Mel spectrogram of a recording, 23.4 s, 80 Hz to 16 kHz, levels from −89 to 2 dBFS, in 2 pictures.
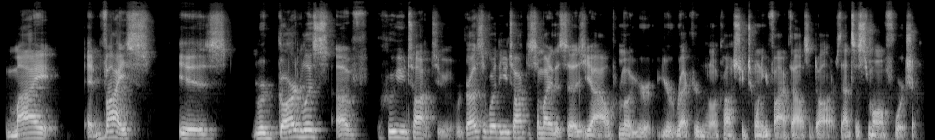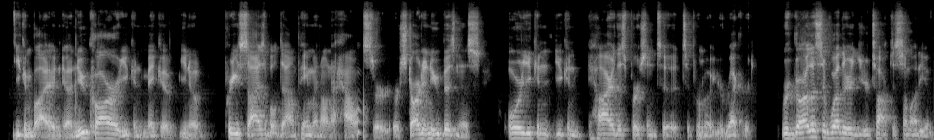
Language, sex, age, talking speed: English, male, 20-39, 210 wpm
